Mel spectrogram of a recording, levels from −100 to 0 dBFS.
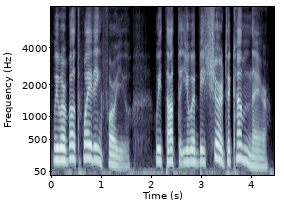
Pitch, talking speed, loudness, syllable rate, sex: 155 Hz, 215 wpm, -17 LUFS, 5.0 syllables/s, male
